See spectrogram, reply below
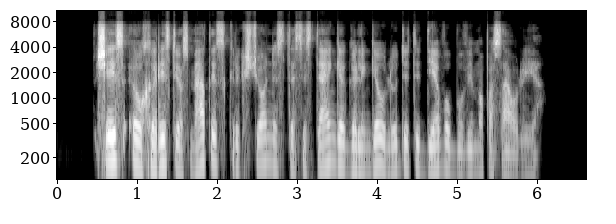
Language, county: Lithuanian, Kaunas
